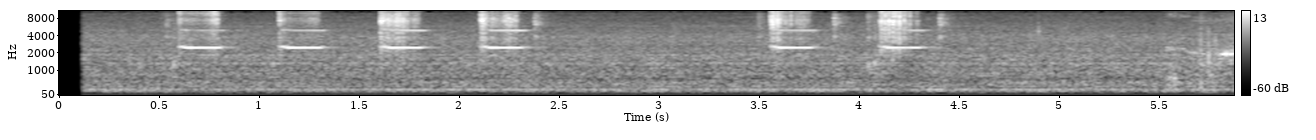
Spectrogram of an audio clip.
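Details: Steady laser machine hum with repeated short bursts of high crackling clicks during CO2 fractional resurfacing around the eyes; CO2 fractional laser in operation.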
